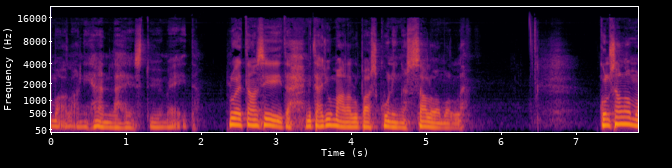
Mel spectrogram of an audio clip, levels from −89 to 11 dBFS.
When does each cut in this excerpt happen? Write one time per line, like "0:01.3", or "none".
0:02.3

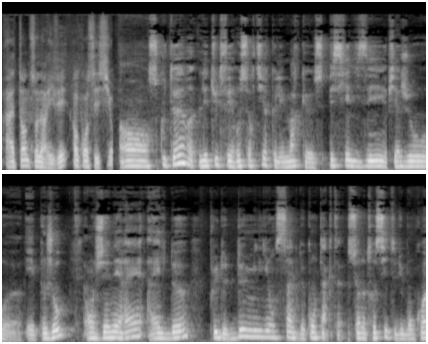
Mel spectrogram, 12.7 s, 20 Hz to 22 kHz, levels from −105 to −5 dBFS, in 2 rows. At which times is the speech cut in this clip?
0:01.7
0:07.6

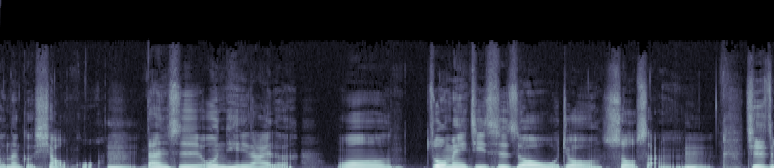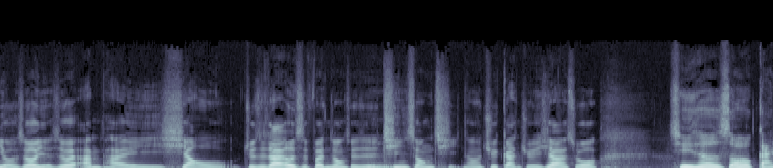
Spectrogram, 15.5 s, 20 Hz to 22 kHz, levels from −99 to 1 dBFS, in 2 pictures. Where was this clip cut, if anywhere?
0:07.7
0:11.2
0:14.2

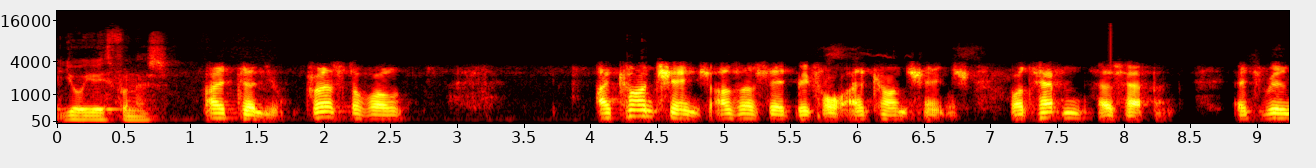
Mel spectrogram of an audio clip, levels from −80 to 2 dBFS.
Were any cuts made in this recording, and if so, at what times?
none

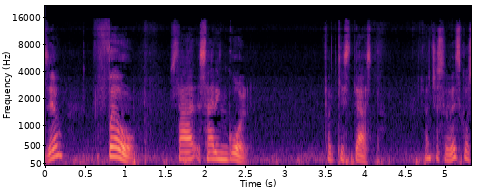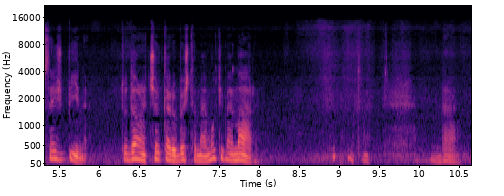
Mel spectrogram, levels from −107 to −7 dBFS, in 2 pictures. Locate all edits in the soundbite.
none

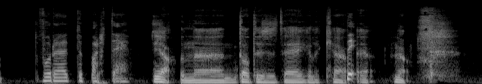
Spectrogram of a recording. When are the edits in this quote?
0:01.8

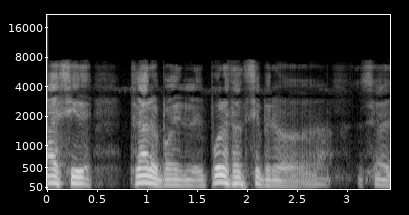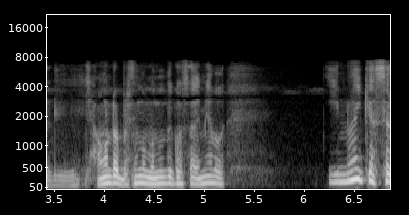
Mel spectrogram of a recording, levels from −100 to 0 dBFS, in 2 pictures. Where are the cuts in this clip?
0:02.1

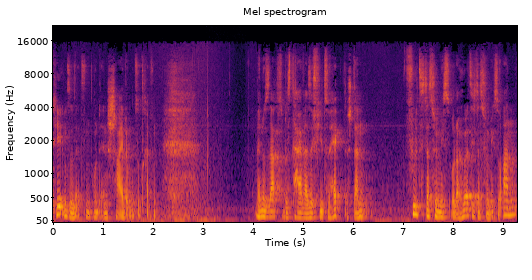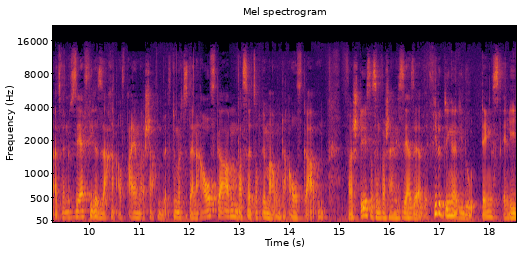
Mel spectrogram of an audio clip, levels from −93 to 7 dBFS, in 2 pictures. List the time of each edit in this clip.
0:15.0

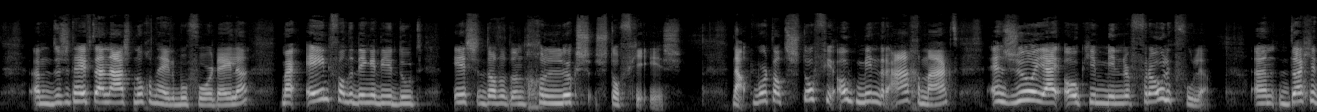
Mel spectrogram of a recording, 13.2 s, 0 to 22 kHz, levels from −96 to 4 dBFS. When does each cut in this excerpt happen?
0:07.5

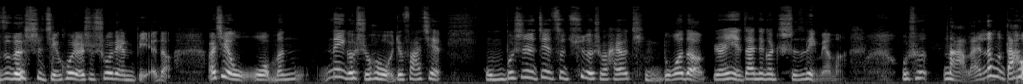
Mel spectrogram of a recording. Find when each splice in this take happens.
0:07.1
0:08.7

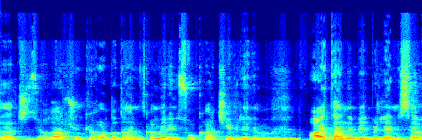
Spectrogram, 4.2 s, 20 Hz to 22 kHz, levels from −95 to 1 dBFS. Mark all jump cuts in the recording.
0:01.4
0:03.0

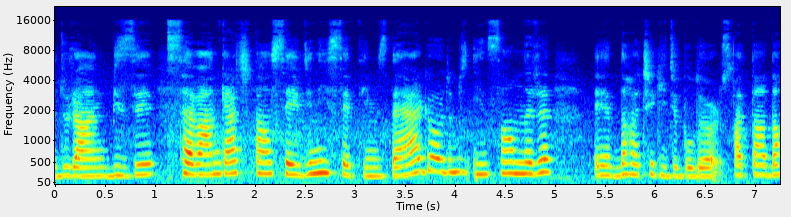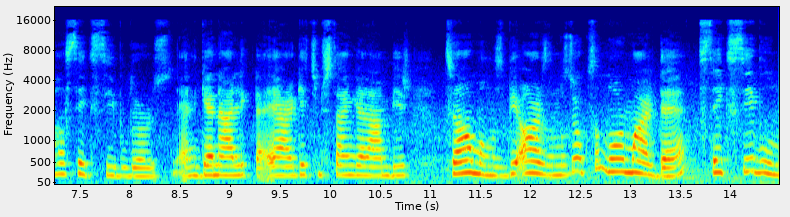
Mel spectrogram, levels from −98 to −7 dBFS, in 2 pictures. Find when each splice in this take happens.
none

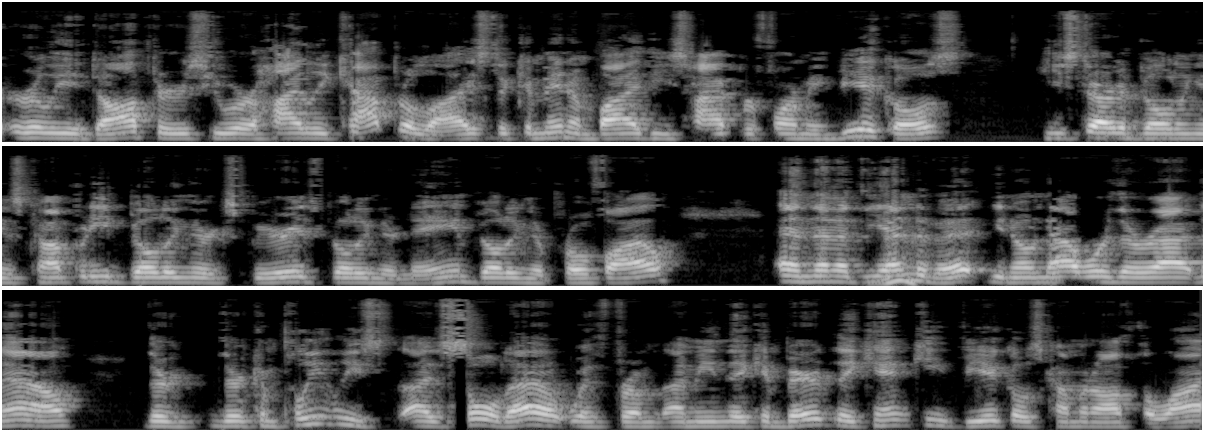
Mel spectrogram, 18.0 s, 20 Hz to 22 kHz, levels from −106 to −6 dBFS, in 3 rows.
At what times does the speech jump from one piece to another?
none

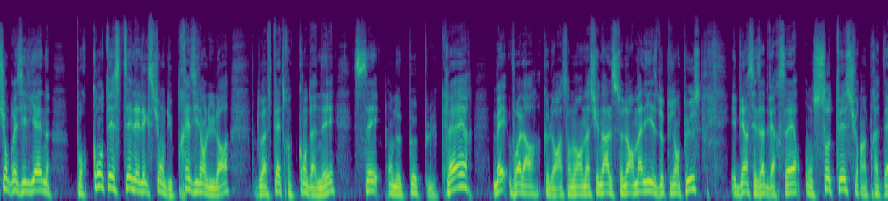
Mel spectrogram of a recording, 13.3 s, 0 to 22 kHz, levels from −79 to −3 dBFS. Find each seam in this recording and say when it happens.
0:08.1

